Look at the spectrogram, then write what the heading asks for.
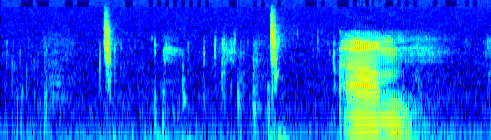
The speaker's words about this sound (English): Anyway, let me just take a sip. That sounds all kinds of wonderful.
